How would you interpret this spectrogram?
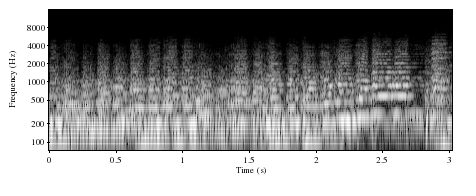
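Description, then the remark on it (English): Deep tuba bass notes play an oompa bass line at a steady loudness, with a bouncy, pulsing rhythm under a fuller band texture, at a Tuba Christmas carol event. No voices. “a song that's got plenty of oompa oompa.”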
